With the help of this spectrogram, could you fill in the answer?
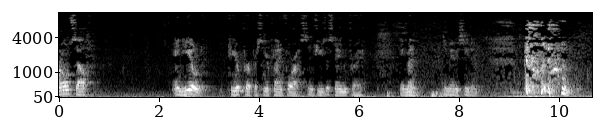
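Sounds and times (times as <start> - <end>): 
speech: 0.2 - 0.8, 2.3 - 10.6
person coughing from allergies: 9.3 - 10.5.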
